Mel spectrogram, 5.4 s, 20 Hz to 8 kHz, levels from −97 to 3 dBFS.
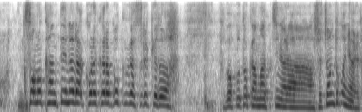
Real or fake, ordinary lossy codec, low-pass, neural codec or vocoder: fake; none; 7.2 kHz; codec, 16 kHz, 4.8 kbps, FACodec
